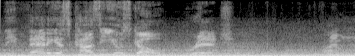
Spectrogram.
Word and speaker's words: Thaddeus Kosciuszko: And to pronounce it, it's called the Thaddeus Kosciuszko Bridge.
